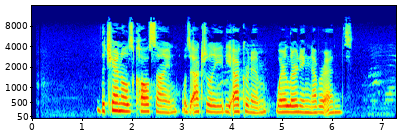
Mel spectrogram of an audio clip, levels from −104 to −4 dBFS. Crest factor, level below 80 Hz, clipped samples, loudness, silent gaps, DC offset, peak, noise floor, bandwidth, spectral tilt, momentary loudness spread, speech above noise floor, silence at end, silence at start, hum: 20 dB; -72 dBFS; under 0.1%; -22 LUFS; none; under 0.1%; -4 dBFS; -68 dBFS; 10 kHz; -4.5 dB/octave; 13 LU; 46 dB; 0.9 s; 1.3 s; none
